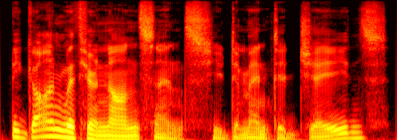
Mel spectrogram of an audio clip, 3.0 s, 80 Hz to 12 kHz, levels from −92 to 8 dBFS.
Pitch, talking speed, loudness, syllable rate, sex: 100 Hz, 140 wpm, -19 LUFS, 5.0 syllables/s, male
